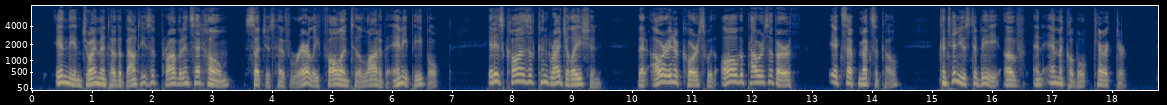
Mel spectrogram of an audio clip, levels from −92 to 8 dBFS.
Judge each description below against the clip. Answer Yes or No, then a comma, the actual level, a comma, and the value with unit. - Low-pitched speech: No, medium, 145 Hz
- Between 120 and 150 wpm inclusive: Yes, average, 145 wpm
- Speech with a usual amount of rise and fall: No, wide, 6.0 semitones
